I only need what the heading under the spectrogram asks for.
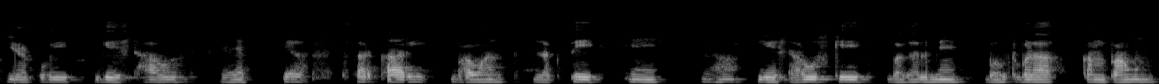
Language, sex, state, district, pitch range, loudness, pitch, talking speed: Hindi, male, Bihar, Lakhisarai, 110-115 Hz, -30 LUFS, 115 Hz, 105 wpm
